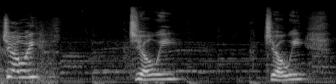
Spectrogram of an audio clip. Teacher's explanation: the questioning intonation going up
